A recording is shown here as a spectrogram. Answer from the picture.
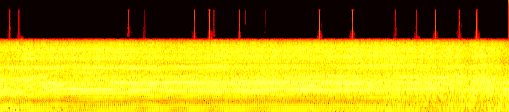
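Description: Fox-body Ford Mustang drag car doing a burnout, its engine held at high, steady revs while the rear tyres spin in smoke.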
